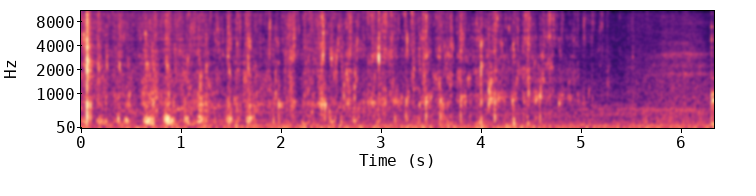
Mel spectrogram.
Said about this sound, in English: Unfiltered tap water because I'm boiling it anyways.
